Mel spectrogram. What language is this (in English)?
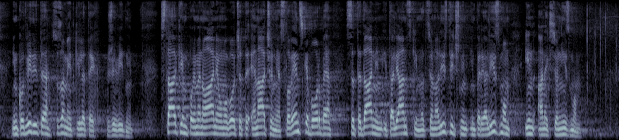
Slovenian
